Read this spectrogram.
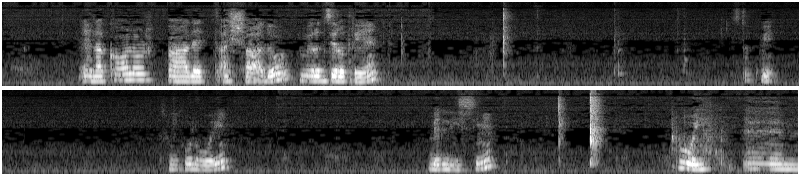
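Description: A young woman talks calmly and close to a microphone, in short bursts with pauses.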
